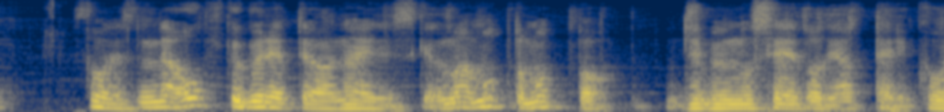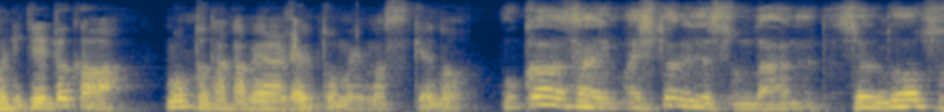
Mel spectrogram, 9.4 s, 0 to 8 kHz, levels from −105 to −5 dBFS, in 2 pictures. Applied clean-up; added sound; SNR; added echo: neural mask model DeepFilterNet 3.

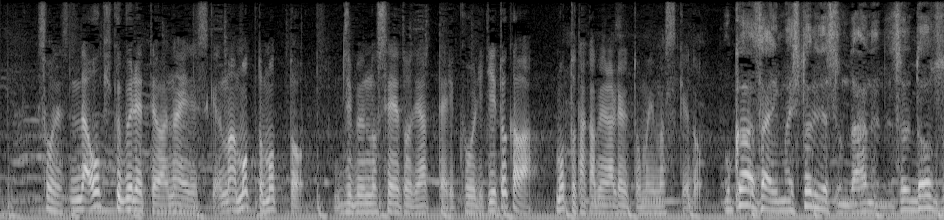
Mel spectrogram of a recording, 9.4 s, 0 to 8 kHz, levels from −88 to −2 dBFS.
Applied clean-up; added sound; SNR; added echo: none; none; none; none.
